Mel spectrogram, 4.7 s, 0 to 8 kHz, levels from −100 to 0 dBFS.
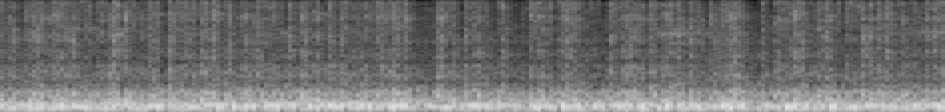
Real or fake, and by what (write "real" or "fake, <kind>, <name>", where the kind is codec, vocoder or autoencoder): fake, vocoder, Vocos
